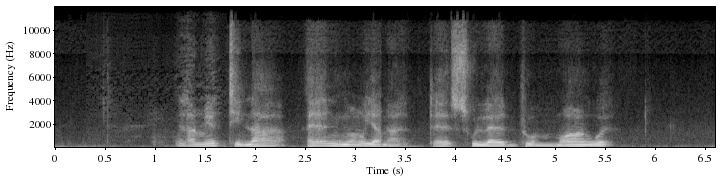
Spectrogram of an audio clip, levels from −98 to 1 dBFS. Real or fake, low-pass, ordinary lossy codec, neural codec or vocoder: fake; 10.8 kHz; Opus, 24 kbps; codec, 16 kHz in and 24 kHz out, 0.6 kbps, FocalCodec, streaming, 4096 codes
